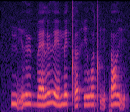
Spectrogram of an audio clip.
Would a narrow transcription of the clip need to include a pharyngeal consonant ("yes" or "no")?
no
